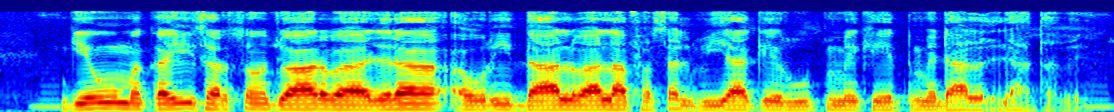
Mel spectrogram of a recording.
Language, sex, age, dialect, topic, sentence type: Bhojpuri, male, 36-40, Northern, agriculture, statement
